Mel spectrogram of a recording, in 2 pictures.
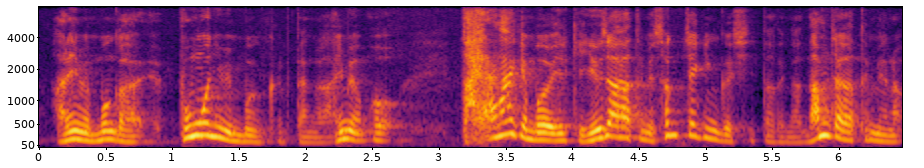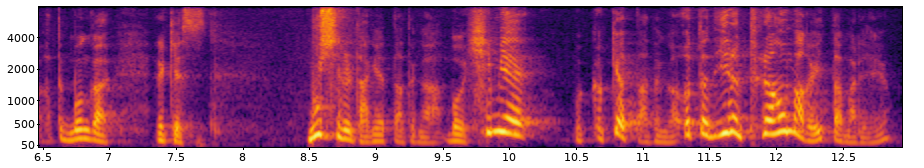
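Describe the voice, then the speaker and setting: Lively woman meditation teacher. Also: low voice, fast talker. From Gyeongsang region, Korea. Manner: lively, asks rhetorical questions and answers them; laughs between points. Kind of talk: meditation dharma talk.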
